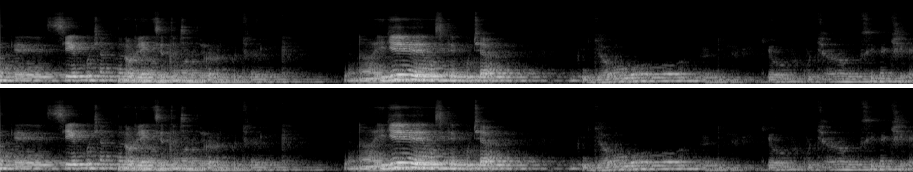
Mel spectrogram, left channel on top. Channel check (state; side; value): identical; both; correlation 1.00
